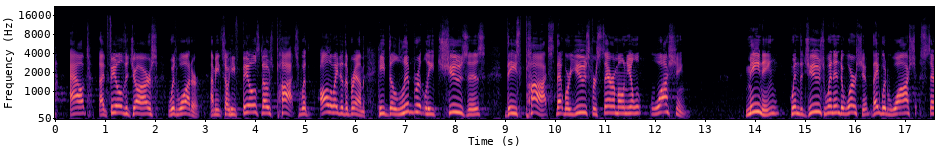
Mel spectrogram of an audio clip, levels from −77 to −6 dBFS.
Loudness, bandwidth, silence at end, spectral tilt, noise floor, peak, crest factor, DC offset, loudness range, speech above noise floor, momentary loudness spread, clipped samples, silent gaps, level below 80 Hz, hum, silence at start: -29 LUFS; 16 kHz; 0 s; -4.5 dB/octave; -67 dBFS; -12 dBFS; 18 dB; under 0.1%; 2 LU; 38 dB; 7 LU; under 0.1%; none; -76 dBFS; none; 0 s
